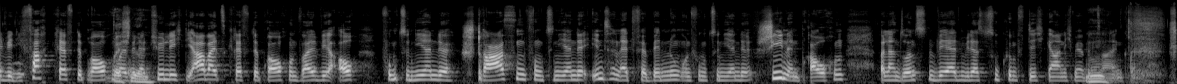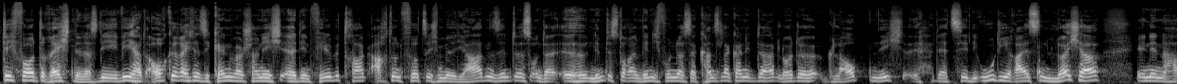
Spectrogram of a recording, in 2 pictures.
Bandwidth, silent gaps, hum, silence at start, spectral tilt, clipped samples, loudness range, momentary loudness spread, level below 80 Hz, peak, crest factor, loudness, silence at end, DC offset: 19.5 kHz; none; none; 0 s; -5 dB/octave; under 0.1%; 5 LU; 9 LU; -60 dBFS; -4 dBFS; 16 dB; -20 LUFS; 0 s; under 0.1%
